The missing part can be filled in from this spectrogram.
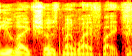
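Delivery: mock deflated, disappointed, let-down tone. Retelling how someone said a remark about shows: imitating a disappointed tone. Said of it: "he was disappointed".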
